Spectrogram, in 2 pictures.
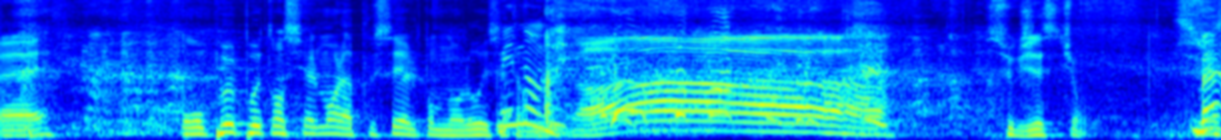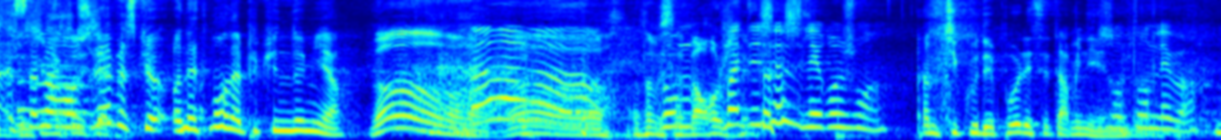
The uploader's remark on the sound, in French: Une aventure Game of Rôles dans le monde de l'édition enregistré en public à la BPI à Paris. Diffusé en direct sur Twitch et retransmis ici en podcast.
